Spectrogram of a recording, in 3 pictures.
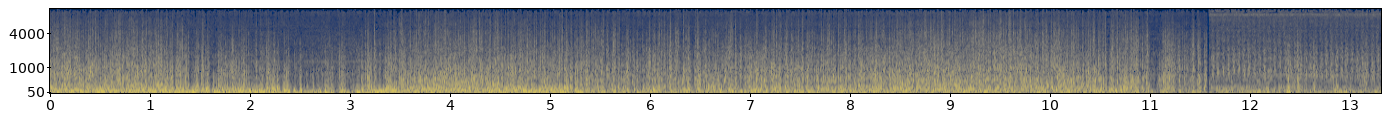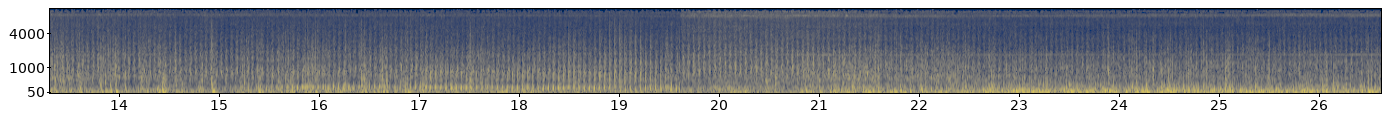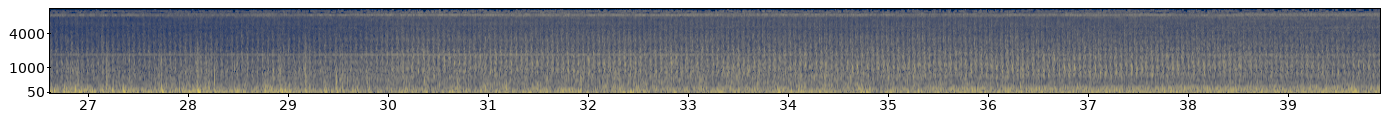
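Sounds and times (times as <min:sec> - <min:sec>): helicopter rotor and engine noise: 0:00.0 - 0:39.9
wind rush: 0:00.0 - 0:39.9
thin high whine: 0:19.6 - 0:23.4.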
